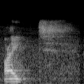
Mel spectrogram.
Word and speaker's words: bite: When you look at words, and if it was just B-I-T, then you're going to have the short vowel sound, okay?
